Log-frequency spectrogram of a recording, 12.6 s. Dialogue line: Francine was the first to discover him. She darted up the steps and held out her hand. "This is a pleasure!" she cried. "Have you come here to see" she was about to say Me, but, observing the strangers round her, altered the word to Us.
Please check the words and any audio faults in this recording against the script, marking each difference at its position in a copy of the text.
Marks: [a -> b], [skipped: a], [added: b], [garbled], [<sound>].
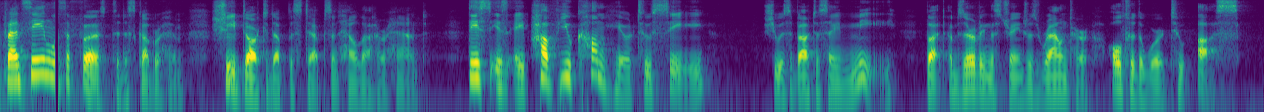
Francine was [dropout] the first to discover him. She darted up the steps and held out her hand. "This is a [skipped: pleasure!" she cried.] "Have you come here to see" she was about to say Me, but, observing the strangers round her, altered the word to Us.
